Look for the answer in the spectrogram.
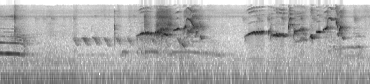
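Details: In Prambanan, Klaten, Central Java, a white-rumped shama sings in the morning: a quiet start of short repeated notes, then two loud bursts of rich whistles and chatter, with a steady high hiss throughout.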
